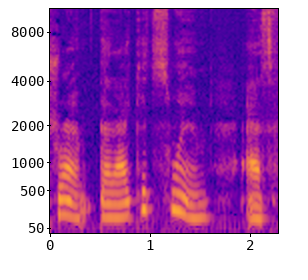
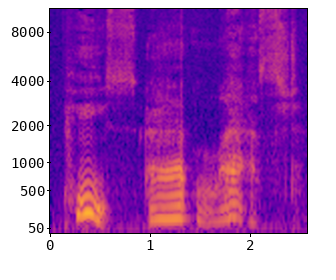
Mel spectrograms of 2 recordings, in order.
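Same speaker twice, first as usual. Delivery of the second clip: slow, soft whisper; tired dad whispering peace at last; relieved whisper; 5 semitones lower, 7 dB quieter, much slower than usual. Acted. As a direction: breathe it out in relief.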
